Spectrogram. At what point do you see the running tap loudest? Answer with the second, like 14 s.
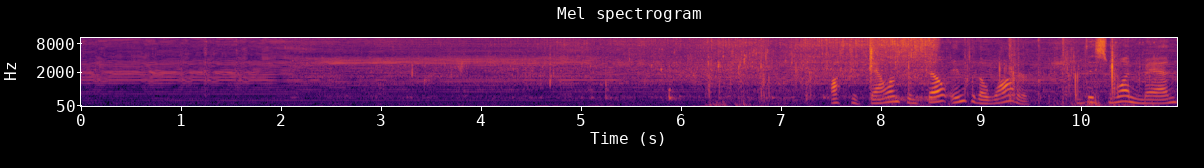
8 s.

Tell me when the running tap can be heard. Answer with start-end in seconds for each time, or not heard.
2.0-8.6.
